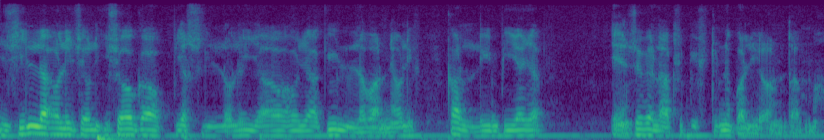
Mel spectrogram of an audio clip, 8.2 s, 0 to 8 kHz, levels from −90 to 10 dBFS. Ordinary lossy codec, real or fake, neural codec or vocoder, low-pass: none; real; none; 7.2 kHz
